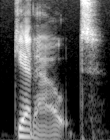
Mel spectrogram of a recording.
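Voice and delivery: low, soft command; dropped pitch, little force; understated order. Retold or imitated. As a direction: quietly voice a soldier's curt order. Soldier voiced ordering her out.

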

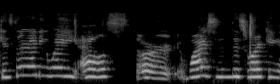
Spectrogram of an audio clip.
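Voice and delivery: high mock voice of a confused guard; puzzled guard voice. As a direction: play the baffled ticket man. Voicing the ticket guard.

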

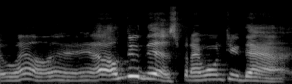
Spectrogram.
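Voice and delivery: high whiny mock reluctance; wishy-washy hedging. Voices own hedging excuses.

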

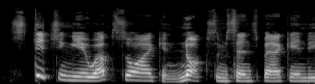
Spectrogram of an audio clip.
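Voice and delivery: ordinary delivery

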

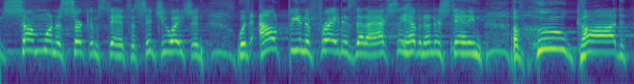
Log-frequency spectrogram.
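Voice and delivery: loud, high, impassioned preaching; full-force preaching. Acted. Pastor preaching hard to the congregation, loud and high. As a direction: drive every line home from the pulpit.

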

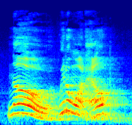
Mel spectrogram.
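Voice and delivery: loud, high, fast boast; mock boast of doing it all alone; proud self-reliance. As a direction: brag that you can do it alone. Mankind voiced, boastful.

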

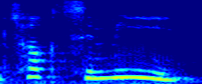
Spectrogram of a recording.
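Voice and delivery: ordinary talk

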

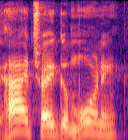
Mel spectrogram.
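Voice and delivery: high, soft greeting; cafeteria lady. Retold or imitated. Cafeteria lady greeting the boy as he passes, high imitation. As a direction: imitate a lady's singsong good morning. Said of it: "she was like".

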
